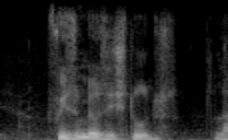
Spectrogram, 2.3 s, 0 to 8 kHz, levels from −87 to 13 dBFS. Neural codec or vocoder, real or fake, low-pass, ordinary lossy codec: none; real; 7.2 kHz; Opus, 24 kbps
